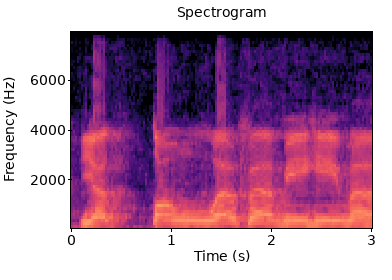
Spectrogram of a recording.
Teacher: ta dengan waw bersabdu, jadi tekankan di atas kedua-duanya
